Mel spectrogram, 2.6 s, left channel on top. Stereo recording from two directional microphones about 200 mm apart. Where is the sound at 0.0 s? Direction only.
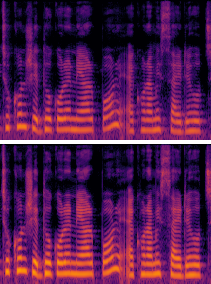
30° right (ahead or behind).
